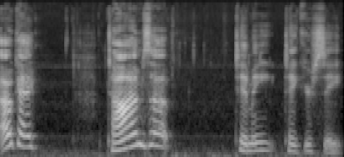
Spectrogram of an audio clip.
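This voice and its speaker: Putting on a character voice, a woman speaks fairly slowly at a fairly high pitch with very wide pitch swings. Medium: read story. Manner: firm, schoolmarmish.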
